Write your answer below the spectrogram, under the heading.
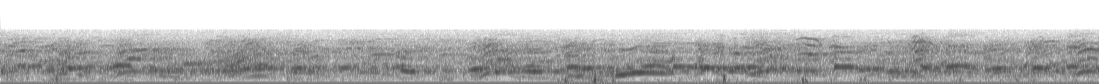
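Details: Huskies at kennels at Iso-Syöte in Finland, many dogs calling together in a dense chorus of overlapping high yips, whines and howl-like wavering cries, with continuous background din.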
